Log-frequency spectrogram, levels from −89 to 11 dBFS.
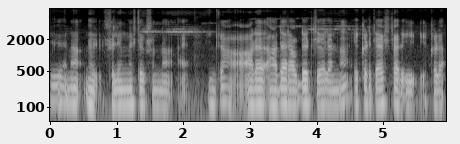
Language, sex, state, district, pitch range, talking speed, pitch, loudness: Telugu, male, Andhra Pradesh, Chittoor, 110-115 Hz, 120 wpm, 110 Hz, -19 LUFS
